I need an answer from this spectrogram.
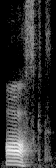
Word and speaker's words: asked: Or the verb ask, which in the past becomes asked, as if it was spelled A-S-K-T.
